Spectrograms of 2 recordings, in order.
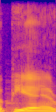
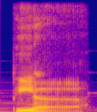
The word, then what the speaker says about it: Pierre: capital of south dakota pierre wrong but she kept saying pierre two syllables like the french name and he said it was pier one syllable like what you fish off of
